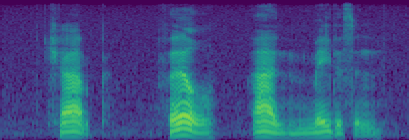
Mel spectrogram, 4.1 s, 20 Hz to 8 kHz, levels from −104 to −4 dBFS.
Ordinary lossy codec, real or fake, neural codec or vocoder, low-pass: none; real; none; 7.2 kHz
